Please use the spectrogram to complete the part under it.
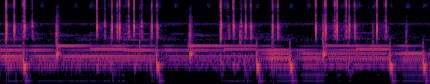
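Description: Keystrokes tapping out in quick, uneven bursts on a keyboard in the CozyTyper typing game, each click sharp and close, with short pauses between runs and no voices.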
